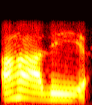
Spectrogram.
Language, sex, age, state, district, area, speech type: Telugu, male, 18-30, Telangana, Mancherial, rural, conversation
